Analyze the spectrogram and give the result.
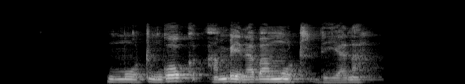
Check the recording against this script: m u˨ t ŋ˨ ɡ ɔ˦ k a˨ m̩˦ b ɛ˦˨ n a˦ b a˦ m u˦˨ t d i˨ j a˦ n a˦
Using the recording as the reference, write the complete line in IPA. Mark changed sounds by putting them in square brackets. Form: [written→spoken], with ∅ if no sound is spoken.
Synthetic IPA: m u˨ t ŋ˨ ɡ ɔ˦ k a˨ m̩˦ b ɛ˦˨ n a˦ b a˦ m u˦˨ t d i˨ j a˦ n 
